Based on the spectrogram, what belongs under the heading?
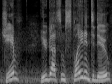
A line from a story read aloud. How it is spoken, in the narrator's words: Maud's father yelled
